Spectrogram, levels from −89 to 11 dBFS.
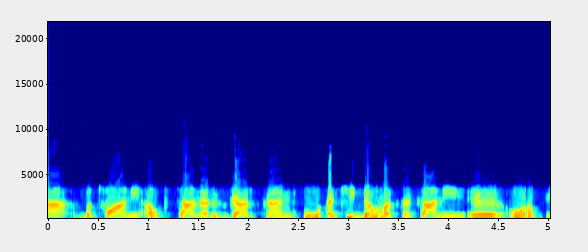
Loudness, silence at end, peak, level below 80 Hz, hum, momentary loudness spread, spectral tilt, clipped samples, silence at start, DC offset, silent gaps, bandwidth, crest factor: -21 LUFS; 0 s; -6 dBFS; -74 dBFS; none; 5 LU; -6 dB/octave; under 0.1%; 0 s; under 0.1%; none; 7 kHz; 16 dB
